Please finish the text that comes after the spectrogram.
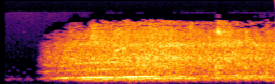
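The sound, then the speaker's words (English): A bus pulls up at a bus stop, its brakes letting out a loud, steady squeal mixed with a broad hissing rush that holds for about three seconds. No one speaks. “A bus arrived.”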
